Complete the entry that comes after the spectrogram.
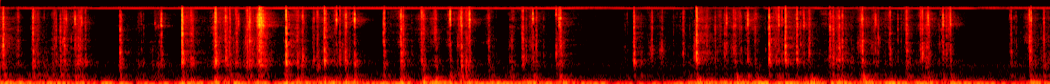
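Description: Fingertips of both hands type rapidly on a full-size black Logitech membrane keyboard with plastic keycaps, lying flat on a desk. A fast, dense stream of short, dry plastic key taps and clacks runs steadily throughout, each one stopping almost instantly, over a heavy low rumble.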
